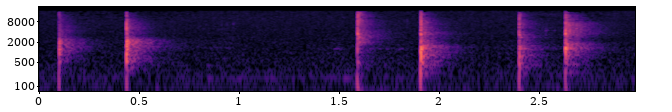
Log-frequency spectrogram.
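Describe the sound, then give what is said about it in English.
Seven sharp hand claps in an uneven rhythm, mostly in quick pairs with short pauses between, each a crisp, bright crack that fades fast, with no talking over them. “So clap.”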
